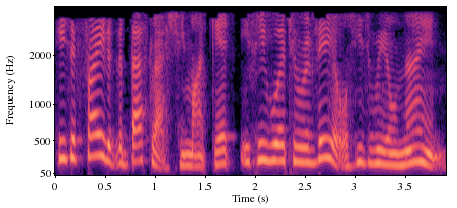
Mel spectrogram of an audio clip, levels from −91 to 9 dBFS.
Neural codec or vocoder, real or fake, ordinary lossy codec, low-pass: codec, 44.1 kHz, 3.4 kbps, Pupu-Codec; fake; MP3, 24 kbps; 3.6 kHz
